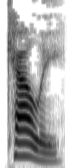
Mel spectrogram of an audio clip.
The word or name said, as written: callie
